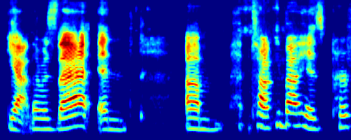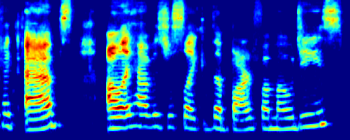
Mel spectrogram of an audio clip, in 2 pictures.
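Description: A young woman talking casually about a book on a video call, in a halting, informal way full of "like". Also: mid-range voice, fairly bright tone. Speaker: guest co-discussant. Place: small indoor room with bookshelves.

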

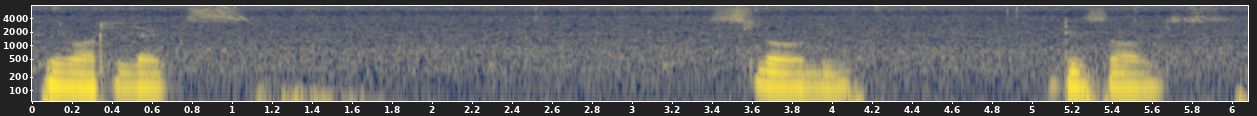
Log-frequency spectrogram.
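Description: A man guiding a meditation in a soothing, deliberate manner, speaking in short phrases with long pauses. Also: medium pitch, monotone, noisy background. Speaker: meditation guide. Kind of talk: guided meditation instruction.

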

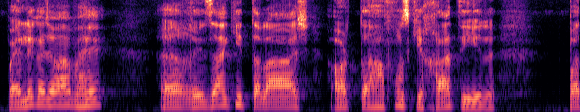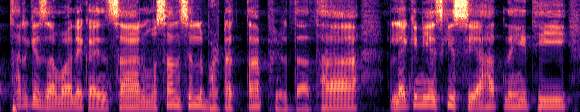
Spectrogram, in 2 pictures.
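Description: A man with an Indian accent, a teacher reading textbook questions and answers aloud in a deliberate, instructional way with pauses between points. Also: a little high, animated, darkish tone.

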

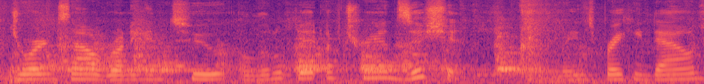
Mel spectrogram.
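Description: A woman's voice: medium pitch, moderate pace, very noisy. Woman breaking down bowling technique. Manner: explains technique in detail, steady and instructive. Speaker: color commentator and technical analyst. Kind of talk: analytical sports commentary. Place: commentary booth at a bowling arena.

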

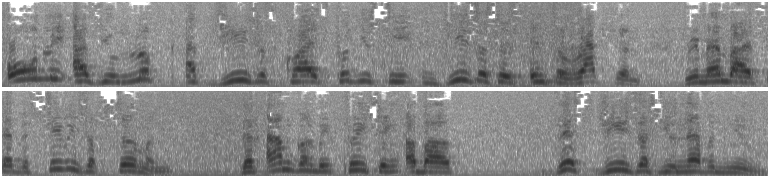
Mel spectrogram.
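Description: A high-pitched older man in his seventies, from Trinidad, delivering a sermon through a headset mic on a church stage. He draws out key words slowly and swings into shouted praise, moving about the pulpit as he preaches. Faint hiss sits under the recording. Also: expressive. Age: 70s. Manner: emphatic, drawn-out preaching with shouted exclamations; moves and gestures around the pulpit. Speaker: pastor. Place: church stage with drum kit.

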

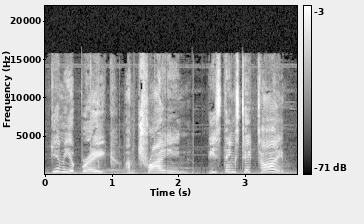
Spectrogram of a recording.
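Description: A man's voice: very high-pitched, very animated, takes it slowly, background noise, heavily acted. An actor voicing an eager, impulsive teenage boy hero in a video game. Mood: frustrated. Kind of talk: animated video game cutscene. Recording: game audio with loud music behind.

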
